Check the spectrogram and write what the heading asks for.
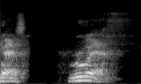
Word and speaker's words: Jacques Rueff: Jacques Rueff.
